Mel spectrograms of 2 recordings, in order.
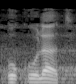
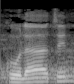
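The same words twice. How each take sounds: First: Both first vowels are u, as ukulat. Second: U then no vowel after k, as uklat. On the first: "ضم الهمزة مع ضم الكاف" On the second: "وسكونها"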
